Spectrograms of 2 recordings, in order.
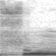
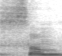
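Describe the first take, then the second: First: The vowel sounds like a long 'oh'. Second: The vowel sounds like a short 'uh'. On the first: The speaker calls it wrong. "इसको सोम नहीं पढ़ेंगे" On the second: The speaker calls it right. "सम पढ़ेंगे"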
